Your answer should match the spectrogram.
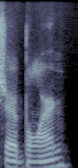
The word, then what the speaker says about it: Sherbourne: on Bloor and Sherbourne, but it's pronounced Sherbourne, like the Bourne Supremacy or the Bourne Ultimatum, Bourne Supremacy, all the other Bourne movies.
